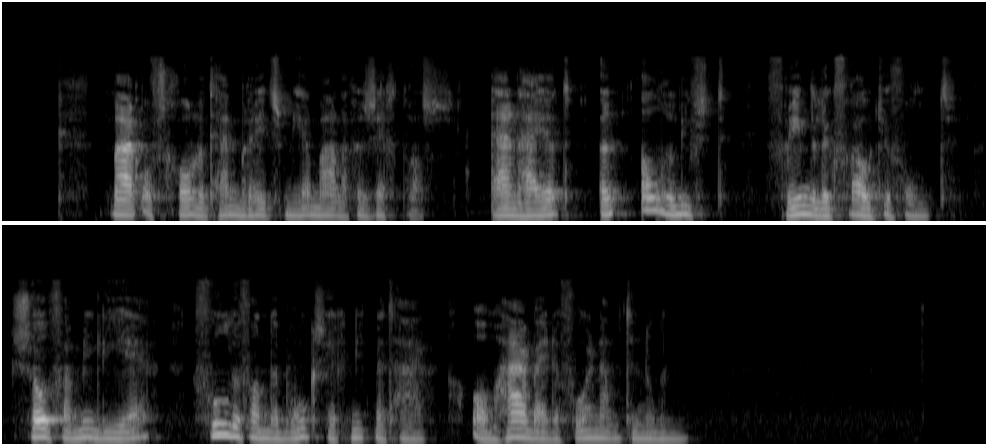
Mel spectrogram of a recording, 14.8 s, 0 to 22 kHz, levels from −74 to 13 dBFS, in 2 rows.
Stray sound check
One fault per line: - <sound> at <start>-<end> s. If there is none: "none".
none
